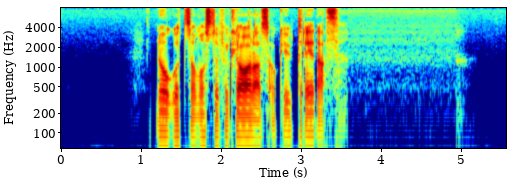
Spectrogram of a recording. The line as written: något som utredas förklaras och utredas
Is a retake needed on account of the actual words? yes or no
yes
